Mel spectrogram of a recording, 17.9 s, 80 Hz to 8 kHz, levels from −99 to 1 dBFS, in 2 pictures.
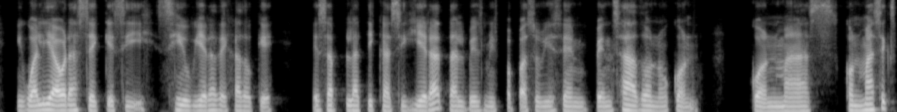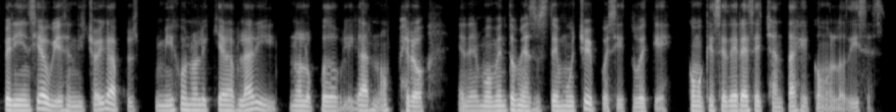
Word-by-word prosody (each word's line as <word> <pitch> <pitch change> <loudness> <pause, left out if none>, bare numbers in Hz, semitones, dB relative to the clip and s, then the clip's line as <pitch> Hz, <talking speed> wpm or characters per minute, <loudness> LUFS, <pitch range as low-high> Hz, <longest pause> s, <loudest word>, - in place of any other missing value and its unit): igual 125 +2 +3
y 150 - +7
ahora 135 +1 +7
sé 130 -3 +1
que - - -1
si 125 +5 -6
si 140 -3 -1
hubiera 130 +1 +1
dejado 125 -1 -2
que 110 0 -5 0.3
esa 135 0 0
plática 130 -2 -1
siguiera, 125 +5 +2
tal 125 -1 0
vez 120 +2 -2
mis 115 -1 -6
papás 120 - -2
hubiesen 120 -1 -3
pensado, 130 +2 +2
¿no? 120 0 -3
Con - - -3 0.5
con 115 -2 +2
más 120 +1 -1
con 135 -2 +2
más 150 +3 +4
experiencia 140 -1 +3
hubiesen 125 -3 0
dicho: 120 - -4
"Oiga, 160 -2 +3
pues - - -12
mi 130 +1 -2
hijo 150 +2 0
no 140 - +1
le 140 -1 0
quiere 135 -1 +1
hablar 135 +5 +2
y 155 -6 -3
no 130 0 -1
lo 125 - +1
puedo 120 -1 +1
obligar, 130 +2 -1
¿no?" 140 +2 -5
Pero, 120 0 +1 0.3
en - - -3
el 125 - -3
momento 125 +3 +2
me 130 -2 +3
asusté 125 +1 -1
mucho 125 +4 -1
y, 165 - +5
pues 155 - -6
sí, 100 - -6
tuve 110 +1 -3
que, - - -9 0.2
como 125 -1 +2
que 130 +2 -2
ceder 130 0 +3
a - - +7
ese 125 - +1
chantaje, 115 +1 -3
como - - -6
lo - - -6
dices. - - -10
130 Hz, 210 wpm, -23 LUFS, 120-135 Hz, 0.5 s, y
